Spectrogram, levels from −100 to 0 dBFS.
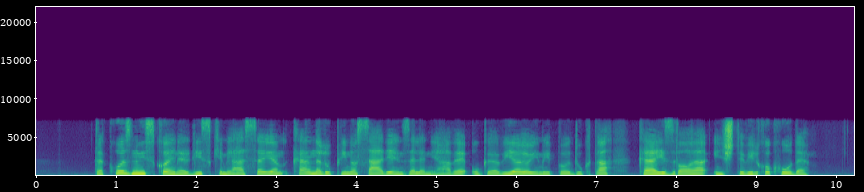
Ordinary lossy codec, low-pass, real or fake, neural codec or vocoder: none; 7.2 kHz; fake; codec, 16 kHz, 0.8 kbps, ZipCodec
